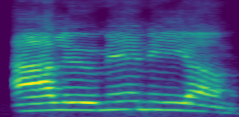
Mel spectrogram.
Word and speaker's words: aluminium: We took out the I and it's aluminum. Aluminum. That's right. Four syllables. You can get through the speech quicker. Aluminium. Five syllables. Come on.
